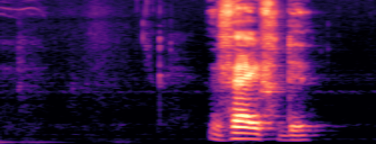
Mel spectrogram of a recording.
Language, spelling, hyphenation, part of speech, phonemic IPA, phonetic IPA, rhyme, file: Dutch, vijfde, vijf‧de, adjective, /ˈvɛi̯f.də/, [ˈvɛi̯vdə], -ɛi̯fdə, Nl-vijfde.ogg
- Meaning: fifth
